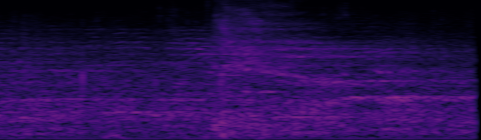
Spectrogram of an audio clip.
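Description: Indoor handball arena ambience: a steady background of crowd noise and voices, with a handball being bounced on the court.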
